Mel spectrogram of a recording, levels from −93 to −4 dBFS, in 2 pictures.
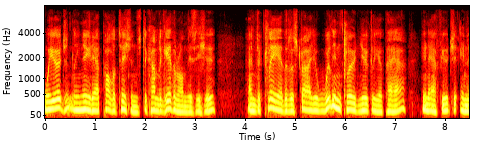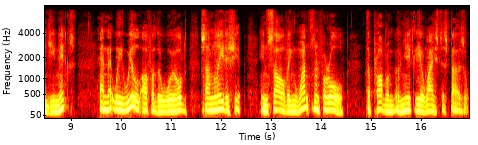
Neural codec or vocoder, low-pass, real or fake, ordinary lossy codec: none; 7.2 kHz; real; AAC, 32 kbps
